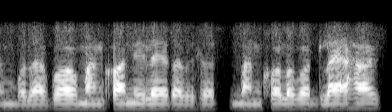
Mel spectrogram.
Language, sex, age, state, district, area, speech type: Assamese, male, 18-30, Assam, Dibrugarh, urban, conversation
